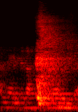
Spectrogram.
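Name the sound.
sneeze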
